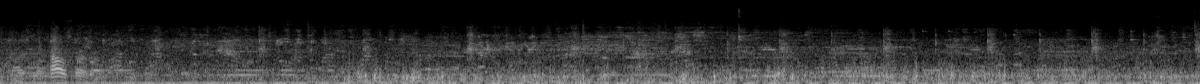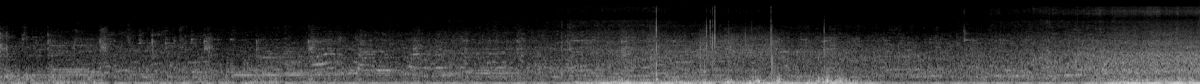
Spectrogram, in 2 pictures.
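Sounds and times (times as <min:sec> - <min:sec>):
background music: 0:00.0 - 0:24.0
boat engine rumbling: 0:00.0 - 0:24.0
indistinct voices: 0:00.0 - 0:24.0.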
